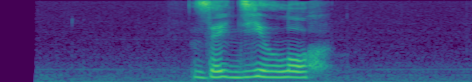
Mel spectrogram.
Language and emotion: Russian, angry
